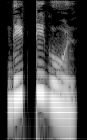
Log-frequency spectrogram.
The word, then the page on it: ತೋಟಿಗೊಳು: tōṭigoḷu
